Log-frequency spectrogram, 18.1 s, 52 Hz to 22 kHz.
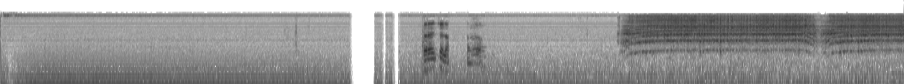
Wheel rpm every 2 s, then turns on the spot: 0, 0, 0, 0, 0, 0, 90, 150, 130.
none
